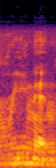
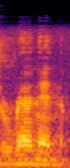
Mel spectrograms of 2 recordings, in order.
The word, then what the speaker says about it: renin: is riemann okay now really this should be pronounced to riemann to distinguish it from rennet which it has the double n here and the single n here okay but people often pronounce this as a renin rather than rena now this lemon or riemann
